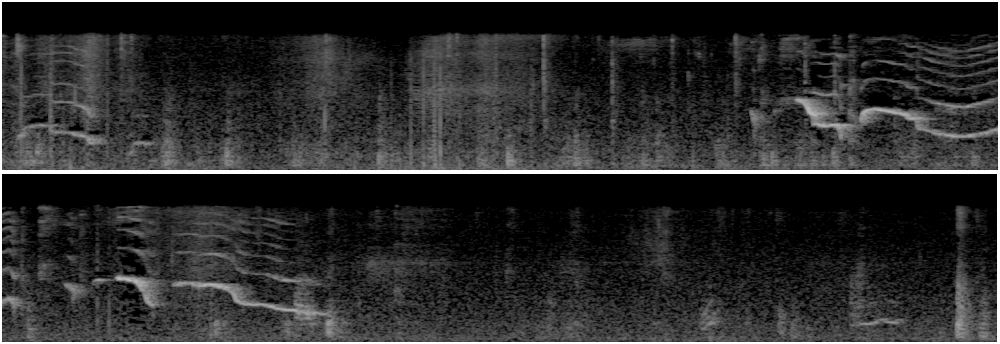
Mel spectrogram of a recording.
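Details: Five-week-old female Alaskan Malamute pup playing with her father; thin, wavering whines and whimpers that rise and fall in pitch, clustered loudly in the middle, with scuffling between them and short squeaks near the start and end.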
